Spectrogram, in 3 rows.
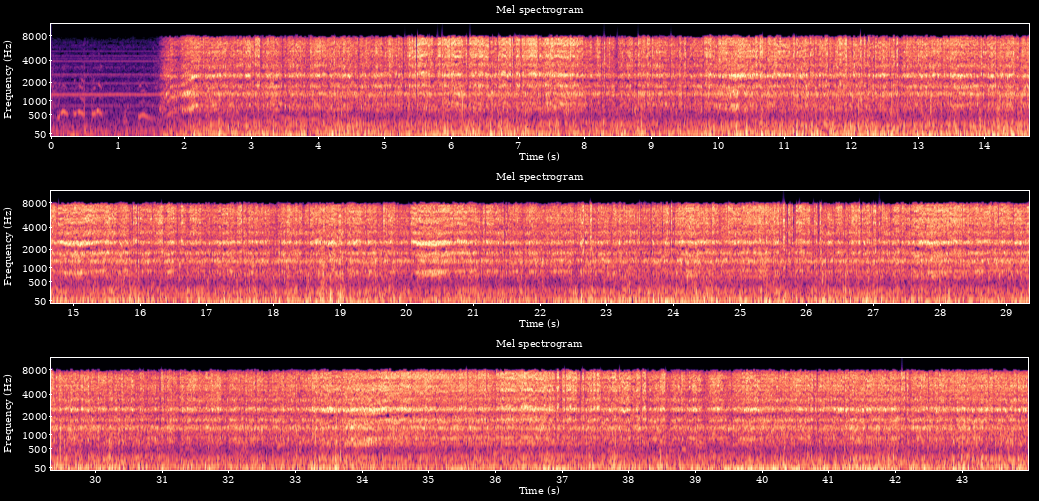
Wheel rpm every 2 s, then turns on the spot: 0, 170, 230, 230, 230, 230, 230, 230, 230, 230, 230, 230, 230, 230, 230, 240, 230, 220, 230, 230, 230, 230.
none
